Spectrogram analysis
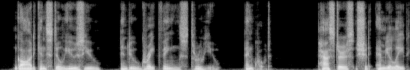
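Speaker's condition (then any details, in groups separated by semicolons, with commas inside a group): No condition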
